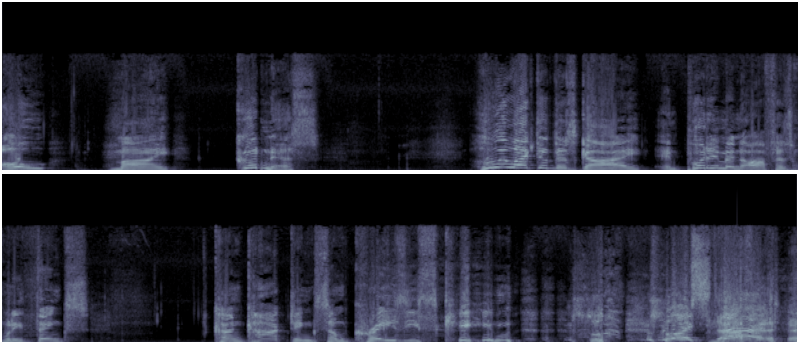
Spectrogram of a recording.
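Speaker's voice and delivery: high-pitched, laughing through the words. Speaker recounting their reaction to an elected official's scheme, laughing while talking. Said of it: "I'm laughing".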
